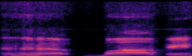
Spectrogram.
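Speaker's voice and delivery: put-on Texan-accented cartoon dad voice. Showing how friends said they sounded: King of the Hill voice. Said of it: "say that I sounded like King of the Hill".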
